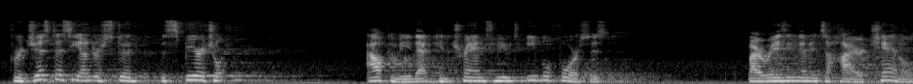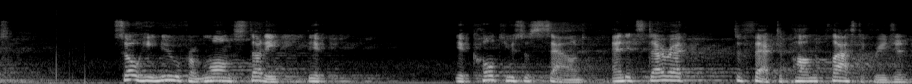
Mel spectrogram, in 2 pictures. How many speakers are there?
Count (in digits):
1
